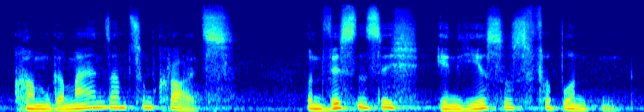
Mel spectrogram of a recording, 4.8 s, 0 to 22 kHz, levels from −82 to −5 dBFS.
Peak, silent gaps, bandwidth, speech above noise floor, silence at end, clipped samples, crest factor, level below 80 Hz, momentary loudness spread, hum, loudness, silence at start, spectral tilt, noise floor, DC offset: -16 dBFS; none; 18 kHz; 29 dB; 0.15 s; under 0.1%; 16 dB; -72 dBFS; 7 LU; none; -32 LUFS; 0.1 s; -6 dB/octave; -60 dBFS; under 0.1%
